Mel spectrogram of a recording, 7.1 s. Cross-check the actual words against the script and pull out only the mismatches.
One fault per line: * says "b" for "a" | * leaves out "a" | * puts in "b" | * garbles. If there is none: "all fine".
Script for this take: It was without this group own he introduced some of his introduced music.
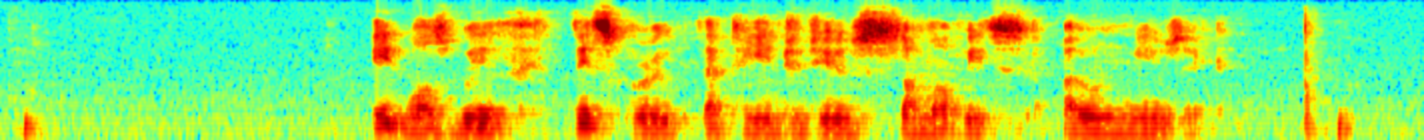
* says "with" for "without"
* says "that" for "own"
* says "own" for "introduced"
